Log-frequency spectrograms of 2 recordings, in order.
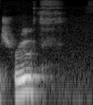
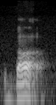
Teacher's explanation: We have two th sounds. We have the th in truth, and then we have the th in the word the, and which is more of a D. And so that mark would be that D with the line through it.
